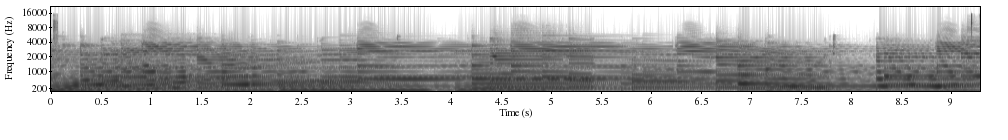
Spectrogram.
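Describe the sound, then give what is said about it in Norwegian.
A Telecaster electric guitar plays sustained chords and notes with light overdrive and a sweeping, whooshing flanger effect, fairly loud, with no voices over it. “Nydelig telekaster med litt overdrive. Ok. Så kommer flangeren.”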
